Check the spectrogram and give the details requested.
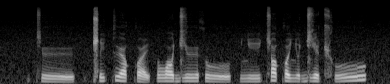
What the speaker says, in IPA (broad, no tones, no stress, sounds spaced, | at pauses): c ɨː | ǁ i k ɨː qʷ i | β ɔ d͡ʑ ɨː θ uː | ʎ iː c ɔ qʷ i ʎ ɔ d͡ʑ i ʈ͡ʂʰ uː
